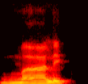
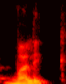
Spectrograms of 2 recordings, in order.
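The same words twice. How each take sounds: First: The first vowel is held long. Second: The first vowel is kept short. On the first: "dibaca Malik panjang" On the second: "dibaca Malik yang pendek"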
